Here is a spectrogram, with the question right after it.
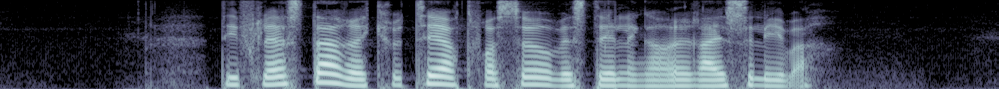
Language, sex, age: Norwegian, female, 33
